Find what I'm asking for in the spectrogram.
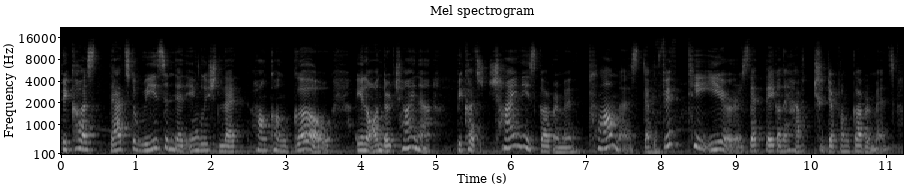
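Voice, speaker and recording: A woman with a Korean accent speaks at a moderate pace and medium pitch, with lively intonation. Audible room echo surrounds her voice. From Japan (Korean family). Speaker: local politician. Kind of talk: interview.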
